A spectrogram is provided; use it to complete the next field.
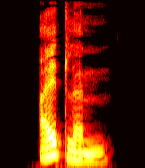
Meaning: strong dative masculine/neuter singular of eitel
- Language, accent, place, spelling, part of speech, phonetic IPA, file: German, Germany, Berlin, eitlem, adjective, [ˈaɪ̯tləm], De-eitlem.ogg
